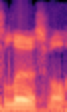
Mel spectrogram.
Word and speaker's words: Louisville: Well, I know it drove you crazy, Chris, but it is pronounced Louisville here where I live.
